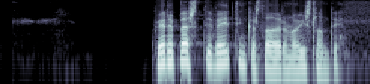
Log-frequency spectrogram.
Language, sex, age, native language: Icelandic, male, 40-49, Icelandic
